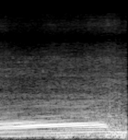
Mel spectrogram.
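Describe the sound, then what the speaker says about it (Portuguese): A motorcycle engine revs steadily from outside the bike, a loud, continuous drone that holds its pitch and then drops away near the end, with no voices over it. "Gravação do motor de fora."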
